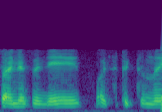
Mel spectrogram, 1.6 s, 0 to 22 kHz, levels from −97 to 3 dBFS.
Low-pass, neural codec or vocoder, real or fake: 3.6 kHz; vocoder, 44.1 kHz, 128 mel bands every 256 samples, BigVGAN v2; fake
